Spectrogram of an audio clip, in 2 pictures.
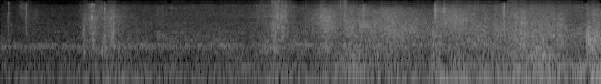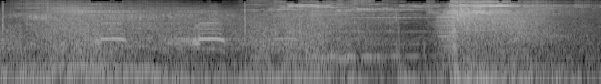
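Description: Cartoonish goose honk effect from the Magic: The Gathering Arena video game, a couple of short nasal honks amid busy game sound effects and a whooshing swell.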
